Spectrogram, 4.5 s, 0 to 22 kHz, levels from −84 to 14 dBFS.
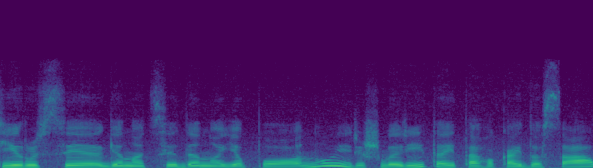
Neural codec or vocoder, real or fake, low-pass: vocoder, 44.1 kHz, 128 mel bands every 256 samples, BigVGAN v2; fake; 14.4 kHz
